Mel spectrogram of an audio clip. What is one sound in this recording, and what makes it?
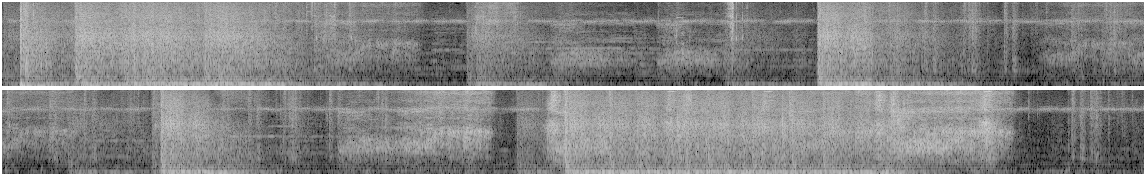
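Magic spells burst with loud crackling whooshes.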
